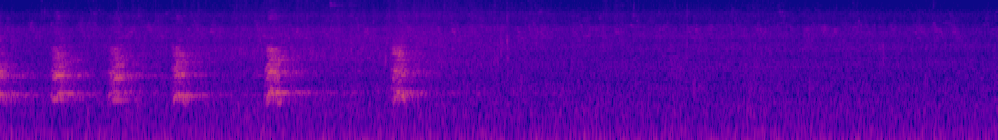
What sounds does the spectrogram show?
dog barking or whining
